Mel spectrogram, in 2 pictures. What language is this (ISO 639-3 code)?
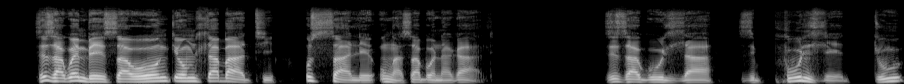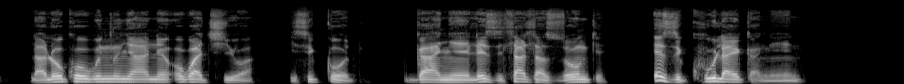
nde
